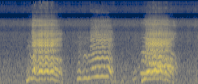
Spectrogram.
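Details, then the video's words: Goat screaming: three loud harsh bleats, each wavering and about half a second to a second long, with the middle one softer and rising then falling in pitch. "Goat Sounds & Goat video, The Sound A Goat Makes, Animal Sounds, Goat Screaming"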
